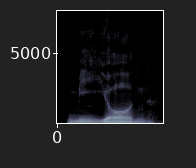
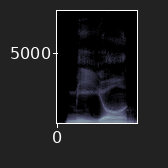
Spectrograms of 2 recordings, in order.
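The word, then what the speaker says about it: millón: and just remember that million is miyon miyon with that accent on the o all right let's go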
